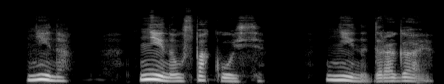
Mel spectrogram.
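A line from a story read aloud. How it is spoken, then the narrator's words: Exclamation. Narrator (Russian): воскликнул он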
